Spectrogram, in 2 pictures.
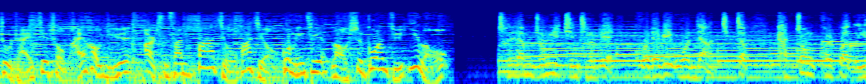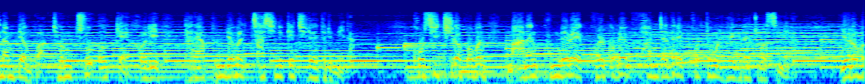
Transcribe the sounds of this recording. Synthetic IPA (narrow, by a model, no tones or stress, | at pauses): ʈ͡ʂuʈ͡ʂa̰ɪt͡ɕjɛʂoʊpʰaɪxɑʊiɥɛɐs̩sanpat͡ɕjoʊpat͡ɕjoʊkwɔmiŋt͡ɕjɛlɑʊʂɻ̩k̬oant͡ɕyʔilo̰ʊ | t͡ɕʰʌʎːamd͡ʑuŋɥit͡ɕint͡ɕʰʌɭbue̞kod̪e̞bɥiwʌnd͡ʑaŋɯ̰nt͡ɕik̚t͡ɕ͈ʌp̚kak̚t͡ɕ͈oŋkwʌɭkwaɯinanp͈jʌŋɡwa̰kjʌŋt͡ɕʰuʔʌp̚k͈e̞̰hʌɾi | taɾjapʰɯnbjʌŋɯɭt͡ɕaɕʰinik͈e̞t͡ɕʰiɾoɦedɯɾimɲḭda | koɕʰit͡ɕʰiɾop͈ʌbɯn | manɯnkuŋnebekwʌɭk͈ʌbepwand͡ʑadɯɾikotʰoŋɯɾoɸeɡjʌɾɦet͡ɕoʌs͈ɯmɲid̥̪a | jʌɾʌb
